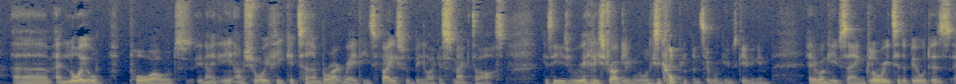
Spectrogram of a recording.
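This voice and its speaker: Fairly quick and somewhat breathy, a man with an Essex accent speaks in a dark, mellow tone with fairly even intonation. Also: medium pitch for a man. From Essex, England. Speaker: podcast host. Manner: casual, chatty.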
